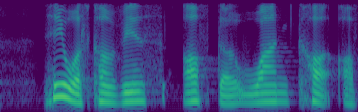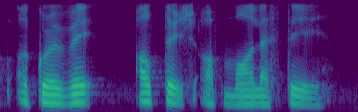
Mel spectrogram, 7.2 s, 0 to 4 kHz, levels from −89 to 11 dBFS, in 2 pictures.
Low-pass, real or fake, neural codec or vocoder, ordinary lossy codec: 3.6 kHz; real; none; none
